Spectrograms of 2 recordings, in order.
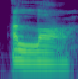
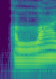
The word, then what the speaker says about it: اللہ: وہ نام ہے لفظ اللہ۔ اللہ کے لام کو پر یعنی موٹا اور باریک پڑھنے کا قاعدہ دیکھیے، یہ اسم الجلالہ ہے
